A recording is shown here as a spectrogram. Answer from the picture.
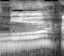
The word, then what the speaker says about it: Ulrich Mühe: Ulrich Mühe, I think.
